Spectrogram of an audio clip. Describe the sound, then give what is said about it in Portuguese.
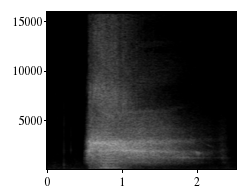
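A forceful breath out during a therapeutic Lu Jong yoga breathing exercise, emptying all the air from the lungs: one loud, breathy rush of air that starts suddenly and fades gradually over about two seconds, heard alone. “inspirar o mínimo possível e soltar o ar. Mais uma vez.”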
